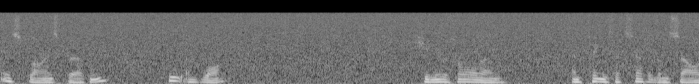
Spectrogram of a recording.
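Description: From start to finish the speech sits in low bit depth with dither: only 3 bits, with random noise added before rounding, so the error becomes a steady, even hiss nearly as loud as the voice. Unlike undithered truncation, there is no gritty distortion following the speech.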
